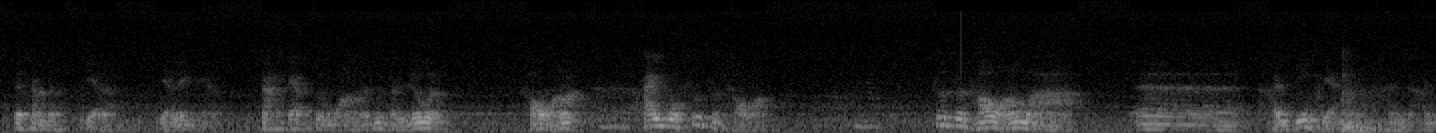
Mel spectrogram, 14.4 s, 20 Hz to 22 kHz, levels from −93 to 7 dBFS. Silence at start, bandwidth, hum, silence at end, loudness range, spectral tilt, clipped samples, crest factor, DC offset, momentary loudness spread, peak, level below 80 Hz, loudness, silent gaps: 0 s; over 20 kHz; none; 0 s; 4 LU; -8 dB/octave; under 0.1%; 18 dB; under 0.1%; 21 LU; -26 dBFS; -64 dBFS; -45 LUFS; none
